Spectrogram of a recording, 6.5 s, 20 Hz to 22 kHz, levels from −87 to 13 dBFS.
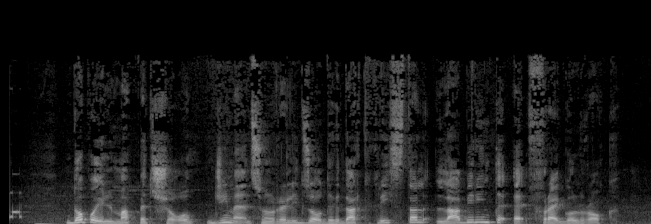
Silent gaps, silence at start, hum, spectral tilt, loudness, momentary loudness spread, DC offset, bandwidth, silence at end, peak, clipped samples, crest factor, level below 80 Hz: none; 0.1 s; none; -4.5 dB/octave; -24 LUFS; 8 LU; under 0.1%; 17 kHz; 0.35 s; -4 dBFS; under 0.1%; 20 dB; -58 dBFS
